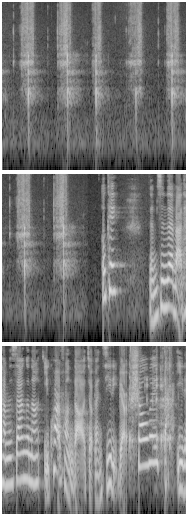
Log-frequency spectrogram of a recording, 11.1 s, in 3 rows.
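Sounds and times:
knife chopping onion on board: 0.3s - 5.2s
speech: 5.7s - 11.0s.

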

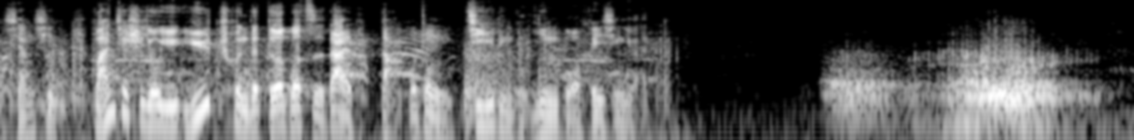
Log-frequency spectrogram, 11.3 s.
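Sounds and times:
speech: 0.1s - 6.6s
tiger roaring: 8.2s - 11.1s.

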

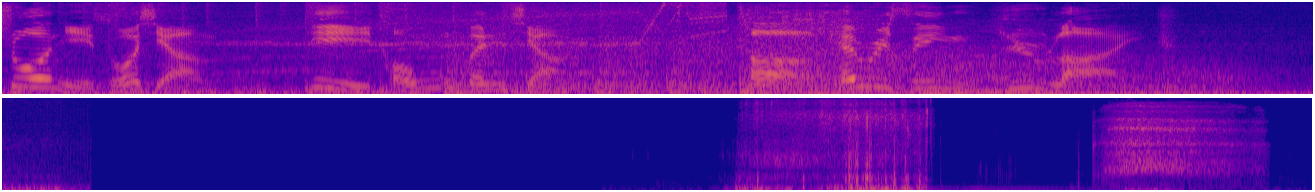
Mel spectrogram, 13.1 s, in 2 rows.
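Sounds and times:
speech: 0.0s - 5.7s
person sipping coffee: 10.1s - 13.1s.

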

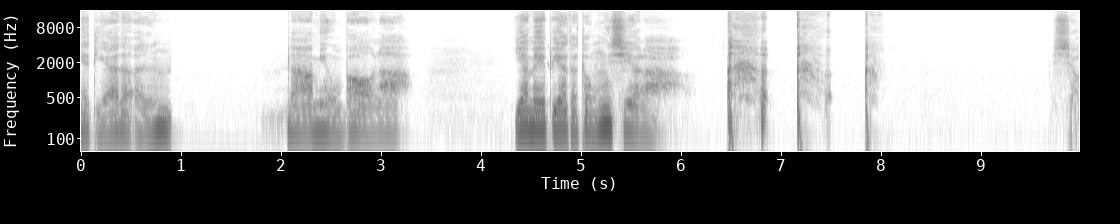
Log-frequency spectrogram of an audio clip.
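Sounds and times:
speech: 0.0s - 1.0s, 2.0s - 3.3s, 4.4s - 6.9s, 9.8s - 9.9s
man coughing: 6.4s - 8.1s.

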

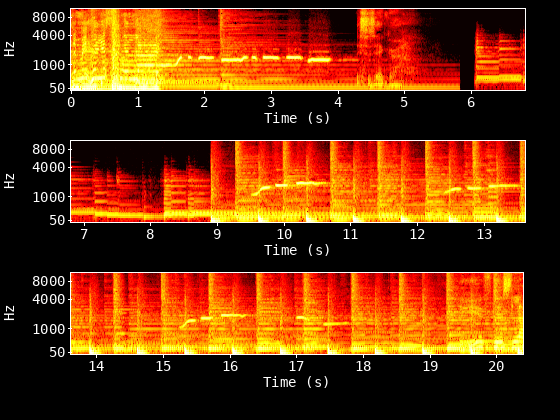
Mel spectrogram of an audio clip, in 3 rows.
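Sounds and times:
steady pop beat with punchy drums and warm bass line: 0.0s - 3.2s, 8.9s - 20.3s
bright whistled melody as a song intro: 1.0s - 4.2s, 9.3s - 11.0s, 12.2s - 14.0s, 15.0s - 18.1s
speech: 4.6s - 5.1s, 20.2s - 20.3s.

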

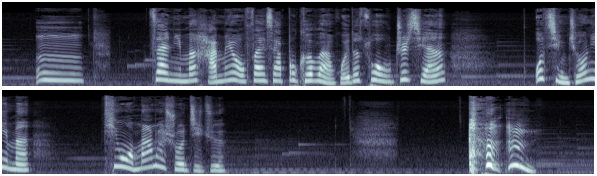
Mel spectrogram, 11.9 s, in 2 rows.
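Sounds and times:
speech: 1.5s - 6.4s, 7.0s - 8.3s, 10.8s - 11.4s
throat clearing: 10.6s - 11.3s.

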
